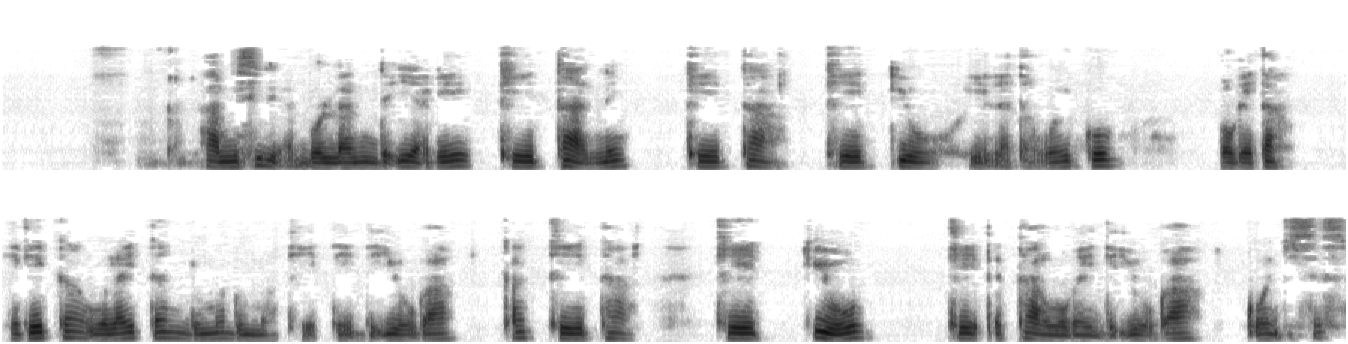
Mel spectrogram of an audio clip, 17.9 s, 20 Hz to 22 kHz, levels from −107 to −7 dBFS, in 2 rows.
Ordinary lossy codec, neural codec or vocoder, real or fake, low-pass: MP3, 32 kbps; codec, 16 kHz, 16 kbps, FreqCodec, smaller model; fake; 7.2 kHz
